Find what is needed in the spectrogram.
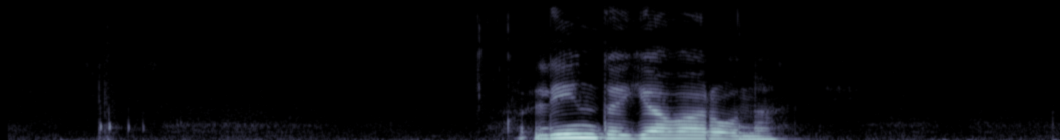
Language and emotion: Russian, neutral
